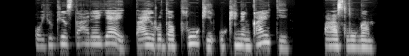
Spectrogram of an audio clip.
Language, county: Lithuanian, Šiauliai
